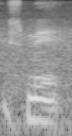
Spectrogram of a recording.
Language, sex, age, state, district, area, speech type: Urdu, male, 18-30, Delhi, South Delhi, urban, spontaneous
